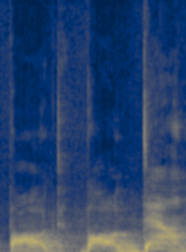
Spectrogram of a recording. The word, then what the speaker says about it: bogged down: And notice that pronunciation, bogged, bogged down. Because when you say the D from down, you won't hear it so much on the past simple of the verb bog, bogged down.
